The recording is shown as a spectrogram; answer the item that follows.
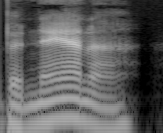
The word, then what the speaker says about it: banana: For example, in the word banana, the stress is on the second syllable.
